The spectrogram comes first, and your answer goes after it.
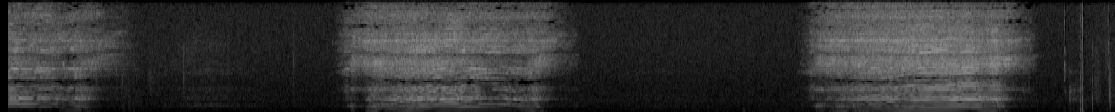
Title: Snoring man can't breathe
